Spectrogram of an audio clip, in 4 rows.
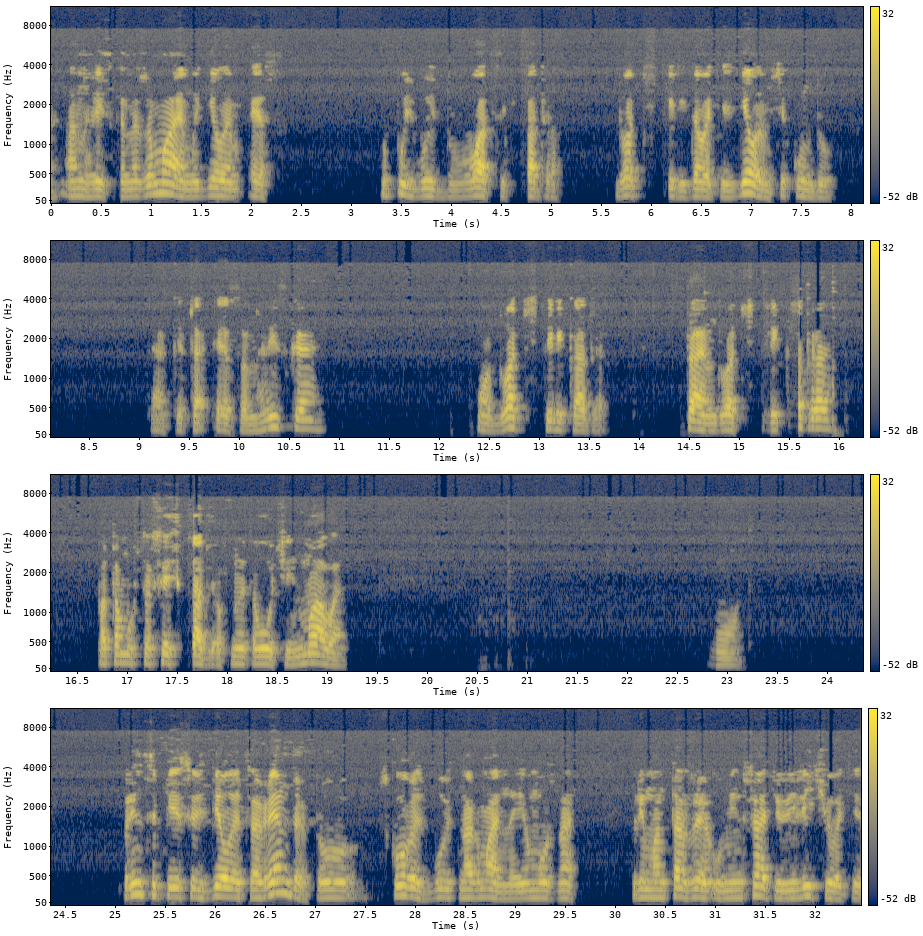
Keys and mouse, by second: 1.6 s, 4.5 click, 9.7 s, 12.1 click, 14.1-16.1 drag, 20.8 space.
